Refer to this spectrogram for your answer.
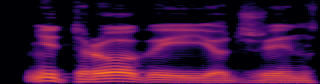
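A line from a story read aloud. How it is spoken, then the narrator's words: Calm. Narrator (Russian): спокойно сказал Томас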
